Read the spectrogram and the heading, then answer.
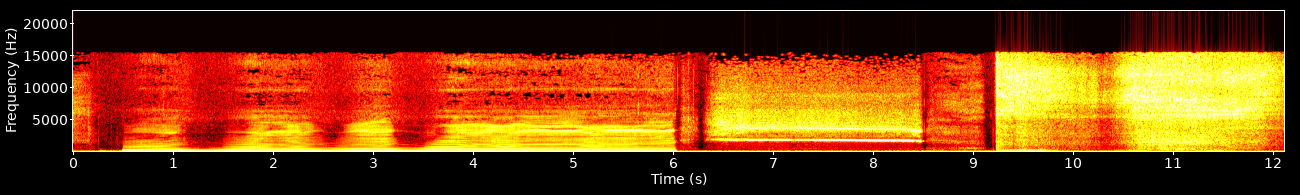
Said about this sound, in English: You know, the plane's coming in, it's aiming for a boat, but unfortunately it doesn't hit it, it hits the water. Sea. Yes. Let's hear it, lads. Here we go. Bomb dropping in sea.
